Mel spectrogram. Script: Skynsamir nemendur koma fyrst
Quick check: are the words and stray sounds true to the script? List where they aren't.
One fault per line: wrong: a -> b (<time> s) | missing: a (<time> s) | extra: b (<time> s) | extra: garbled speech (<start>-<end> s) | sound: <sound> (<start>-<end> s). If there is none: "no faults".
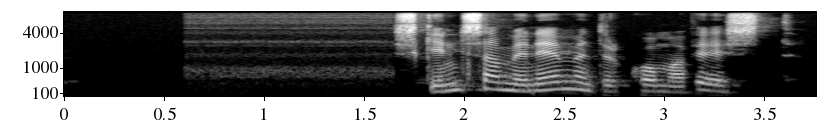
no faults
